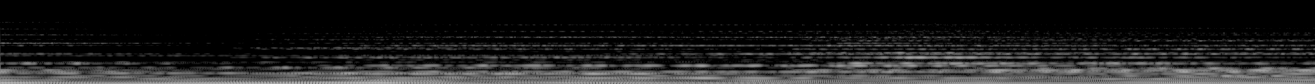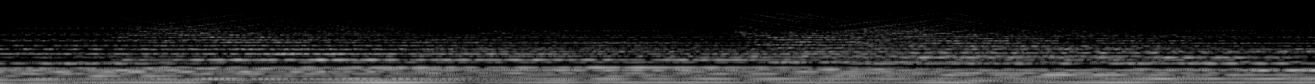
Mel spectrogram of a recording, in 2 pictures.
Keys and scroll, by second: 4.1 ctrl+g.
